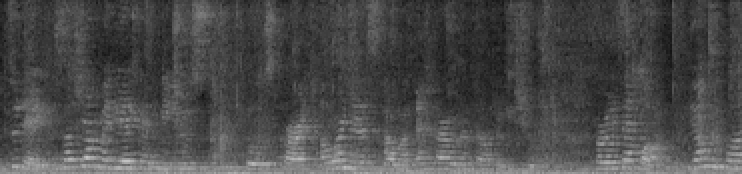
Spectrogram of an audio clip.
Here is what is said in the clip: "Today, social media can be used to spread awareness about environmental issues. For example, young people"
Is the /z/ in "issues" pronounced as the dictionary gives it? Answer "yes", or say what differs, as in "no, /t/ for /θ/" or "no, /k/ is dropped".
no, /z/ is dropped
